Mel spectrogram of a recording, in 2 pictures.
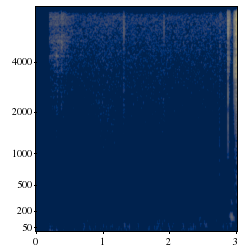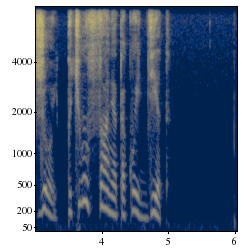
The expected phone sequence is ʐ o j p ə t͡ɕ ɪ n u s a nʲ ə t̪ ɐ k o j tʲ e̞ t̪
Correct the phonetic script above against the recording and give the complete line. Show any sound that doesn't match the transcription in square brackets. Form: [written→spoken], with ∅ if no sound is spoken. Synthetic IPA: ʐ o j p ə t͡ɕ ɪ [n→m] u s a nʲ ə t̪ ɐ k o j [tʲ→dʲ] e̞ t̪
